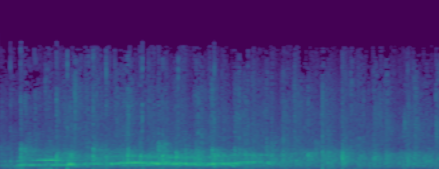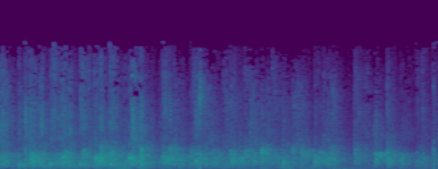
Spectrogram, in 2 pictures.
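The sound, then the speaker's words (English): A church audience applauds to welcome new elders, the clapping swelling loudest in the first few seconds, then gradually thinning and fading. “Well, if you would help welcome our new elders.”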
